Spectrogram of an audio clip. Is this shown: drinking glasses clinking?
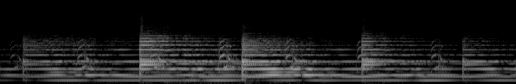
no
